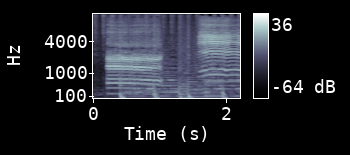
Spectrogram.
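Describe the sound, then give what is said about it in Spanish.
A sheep bleats a few times in loud, wavering, nasal calls, the bleats following one another closely with no voices heard. “yo dije la oveja, ahora está sonando la oveja”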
